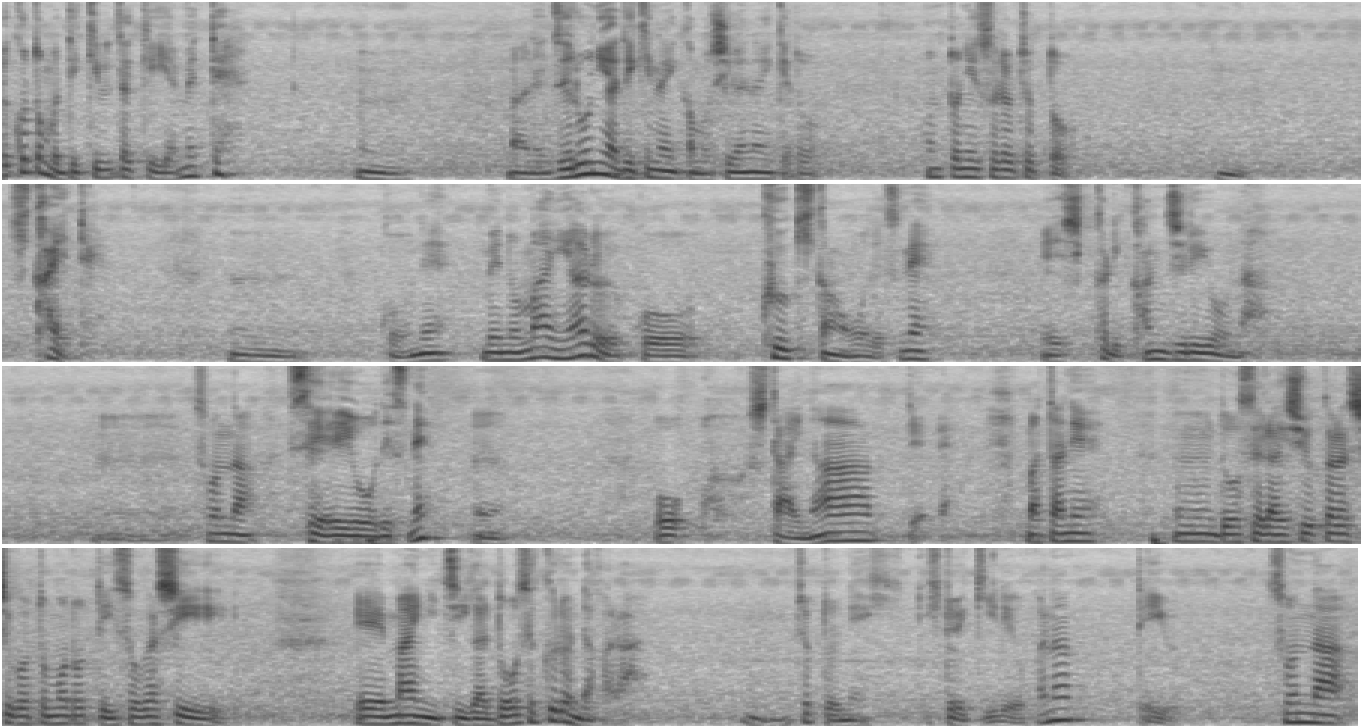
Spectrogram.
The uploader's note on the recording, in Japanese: 台湾最南部のリゾート地 墾丁に休暇で訪れました。雑音のように聞こえる音は波の音なんです。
